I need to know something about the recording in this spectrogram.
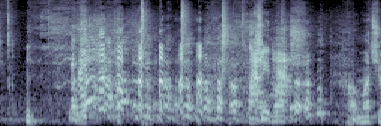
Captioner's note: laughter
